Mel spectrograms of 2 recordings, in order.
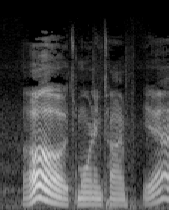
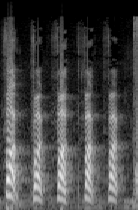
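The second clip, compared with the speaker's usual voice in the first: frustrated cursing; 4 semitones higher, 5 dB louder than usual. Real, not acted.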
